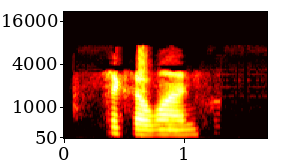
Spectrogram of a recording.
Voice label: Mesa Simulcast police; MESA PD 2 Centrl; MesaPoliceDep; jumper

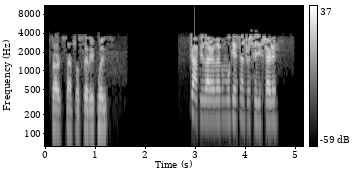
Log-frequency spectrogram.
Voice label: Fire Dispatch; K8 - FDCOM 8 - South; C- Chandler

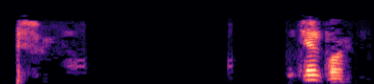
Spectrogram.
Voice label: Dispatch; Scottsdale

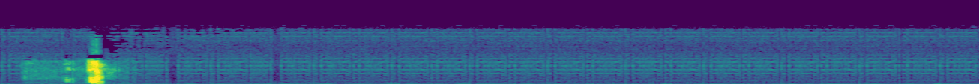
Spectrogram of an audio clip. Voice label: Police, scanner audio trunk; H-Scottsdale; SCTSDLE PD - PD2 ScottsdalePolice

